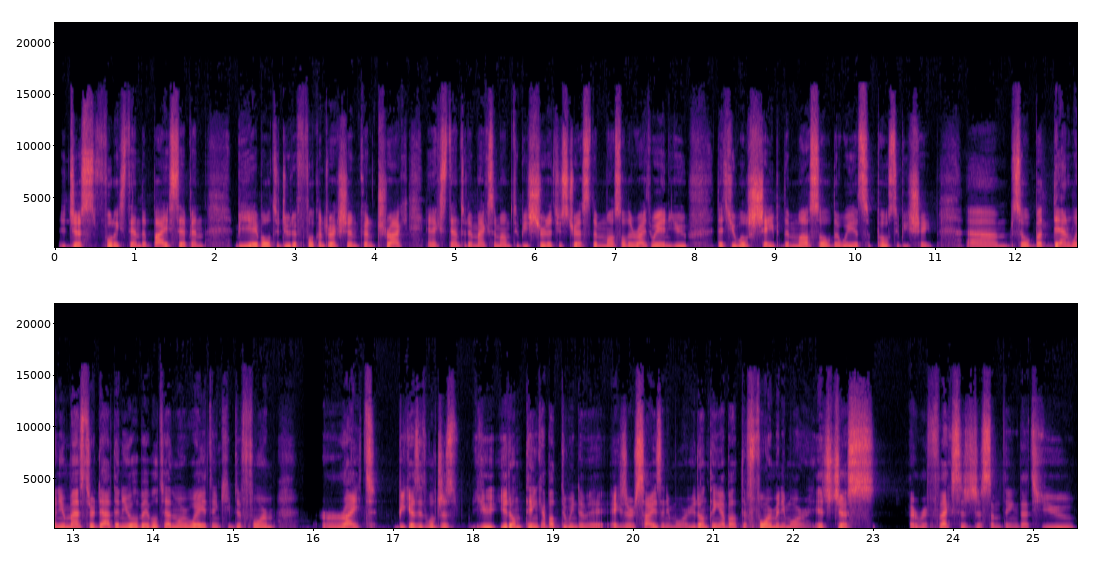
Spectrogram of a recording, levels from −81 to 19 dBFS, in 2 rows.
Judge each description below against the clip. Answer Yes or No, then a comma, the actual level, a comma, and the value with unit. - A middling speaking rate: No, fast, 225 wpm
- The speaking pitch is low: Yes, low, 115 Hz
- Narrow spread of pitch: Yes, narrow, 2.2 semitones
